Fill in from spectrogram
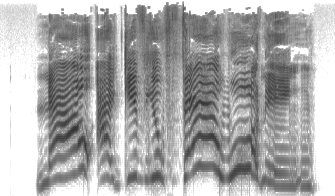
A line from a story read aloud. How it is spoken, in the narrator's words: shouted the Queen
